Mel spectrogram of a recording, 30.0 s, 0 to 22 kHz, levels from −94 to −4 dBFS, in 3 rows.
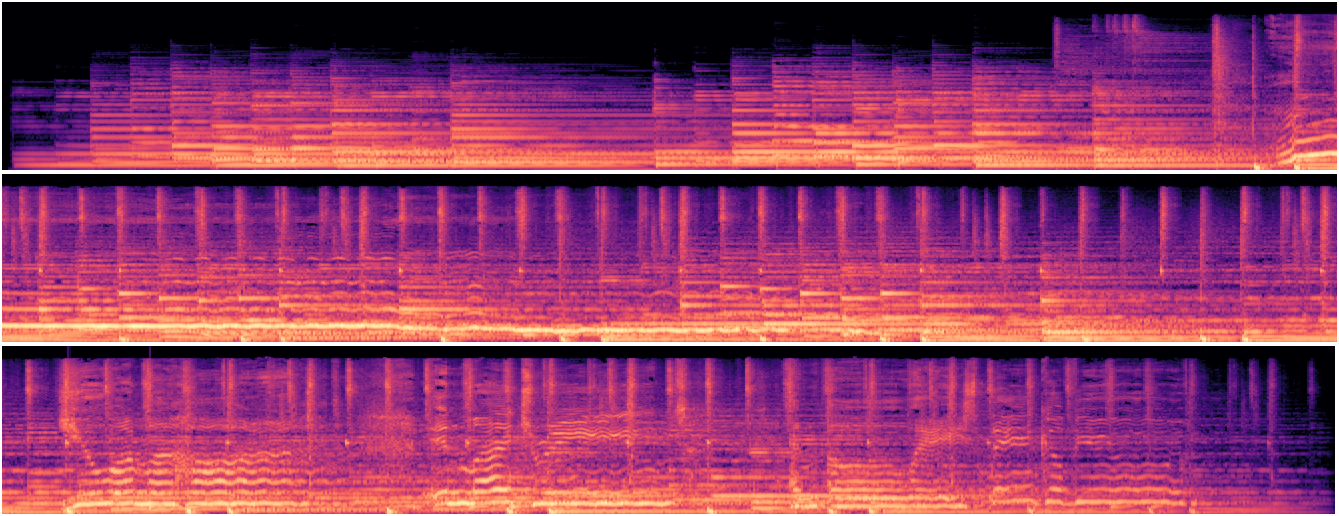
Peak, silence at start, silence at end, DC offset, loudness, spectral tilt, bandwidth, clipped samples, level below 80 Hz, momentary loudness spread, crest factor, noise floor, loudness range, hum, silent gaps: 0 dBFS; 0.2 s; 0.45 s; under 0.1%; -15 LUFS; -5.5 dB/octave; 16.5 kHz; under 0.1%; -26 dBFS; 13 LU; 14 dB; -43 dBFS; 9 LU; none; none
